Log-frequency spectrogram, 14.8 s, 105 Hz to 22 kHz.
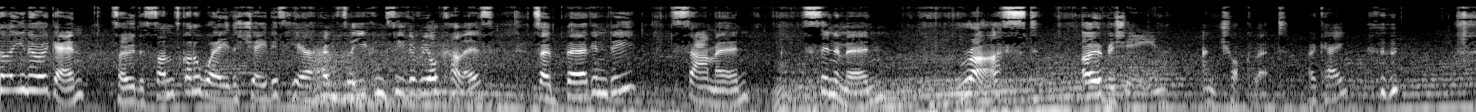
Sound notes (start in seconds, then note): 13.7 giggles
